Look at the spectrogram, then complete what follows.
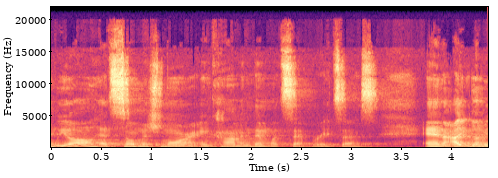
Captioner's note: none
